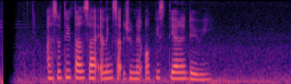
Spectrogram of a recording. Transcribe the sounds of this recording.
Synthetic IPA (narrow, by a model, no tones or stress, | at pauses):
ʔasut̪it̪ansahḛlɪŋsa̰ʔd̥ʒ̥ṳneʔokist̪ianede̤wi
